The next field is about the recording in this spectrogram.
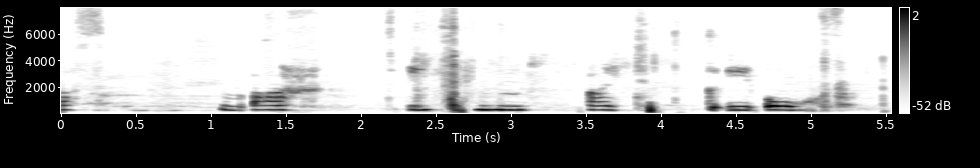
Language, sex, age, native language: Icelandic, male, 7, Icelandic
